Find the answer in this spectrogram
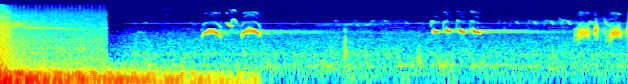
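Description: Music dies away in the first second. Then a bird chirps in short arched notes: two about two seconds in, a quick run of four about halfway through, and a few more near the end, over a faint steady high tone.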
